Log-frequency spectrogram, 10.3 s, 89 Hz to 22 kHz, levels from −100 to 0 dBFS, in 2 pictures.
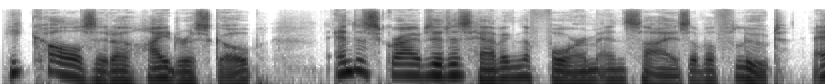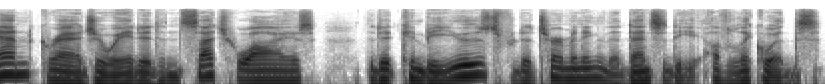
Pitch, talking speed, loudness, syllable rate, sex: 120 Hz, 190 wpm, -18 LUFS, 5.1 syllables/s, male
